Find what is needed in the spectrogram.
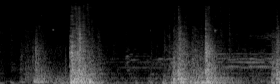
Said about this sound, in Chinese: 后方的车门被用力踢开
